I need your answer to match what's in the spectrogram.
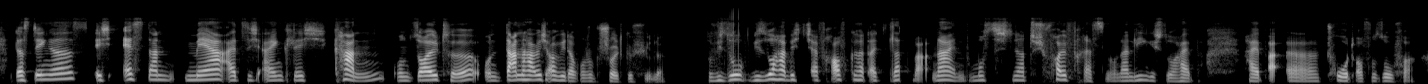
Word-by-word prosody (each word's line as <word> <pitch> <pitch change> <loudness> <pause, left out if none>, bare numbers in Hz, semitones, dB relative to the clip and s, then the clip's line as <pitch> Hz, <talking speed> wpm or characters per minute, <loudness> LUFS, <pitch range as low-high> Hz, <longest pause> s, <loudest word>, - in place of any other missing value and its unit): Das 200 0 +2
Ding 225 +1 +2
ist, 260 +4 0
ich 420 -1 +1
esse 235 +1 +4
dann 215 -2 -1
mehr 215 +3 +6
als 195 +1 -1
ich 195 - -5
eigentlich 195 0 -4
kann 220 +2 +4
und 180 -3 -9
sollte, 200 -1 +3
und 180 -2 -8
dann 210 +2 +8
habe 210 +1 +4
ich 225 - -1
auch 210 - +1
wiederum 150 -5 -5
Schuldgefühle. 140 +1 -6 0.4
So 170 - -11
wieso 215 +3 +1
wieso 200 +5 +1
habe 215 -1 +3
ich 205 - -5
nicht - - -5
einfach 205 - -6
aufgehört 210 -2 -1
als 180 - -3
ich - - -7
satt 205 0 -3
war? - - -3
Nein, 205 -1 +2
du - - -23
musst 200 0 -7
dich - - -1
natürlich 195 -1 -4
voll 215 -2 0
fressen - - -8
und - - -14
dann 175 +1 -4
liege 200 0 -8
ich 180 - -5
so 150 -1 -8
halb 150 -2 -2 0.5
halb, - - 0 0.2
äh, 85 - -4
tot 170 -3 -3
auf 140 - -6
dem 160 - -13
Sofa. 155 -2 -8
200 Hz, 215 wpm, -24 LUFS, 175-215 Hz, 0.5 s, dann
